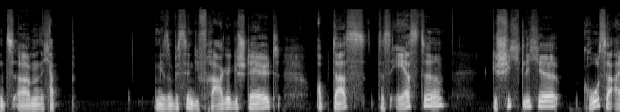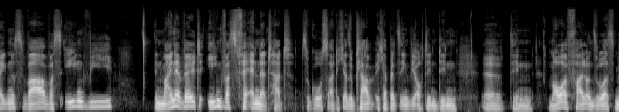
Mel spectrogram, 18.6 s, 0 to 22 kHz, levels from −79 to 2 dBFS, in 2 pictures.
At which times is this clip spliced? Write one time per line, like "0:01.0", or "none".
none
